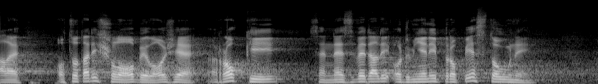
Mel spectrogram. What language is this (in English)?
Czech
